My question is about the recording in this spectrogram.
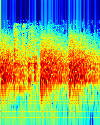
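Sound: gunshots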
